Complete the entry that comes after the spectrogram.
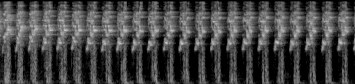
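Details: Fighter-style lovebird song, trained with the untulan system: an unbroken, fast chatter of harsh, buzzy, high-pitched notes pulsing about three times a second, loud and close indoors.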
